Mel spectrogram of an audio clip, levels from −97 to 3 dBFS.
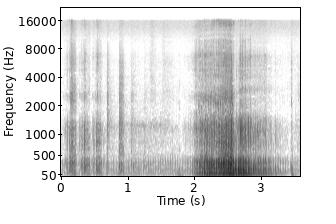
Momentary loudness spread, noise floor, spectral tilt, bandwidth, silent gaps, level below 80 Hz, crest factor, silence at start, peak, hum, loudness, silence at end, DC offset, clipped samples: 24 LU; -58 dBFS; -8 dB/octave; 16.5 kHz; none; -38 dBFS; 22 dB; 0.1 s; -6 dBFS; none; -23 LUFS; 0.45 s; under 0.1%; under 0.1%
